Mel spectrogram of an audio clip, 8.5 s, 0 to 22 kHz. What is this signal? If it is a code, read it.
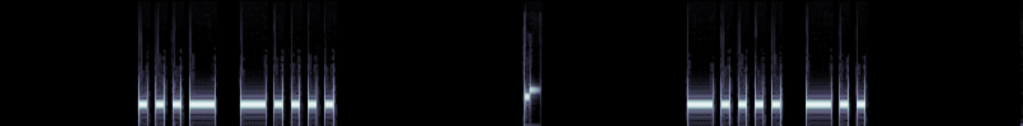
Morse code, heard as a keyed tone, about 17 wpm, 700 Hz. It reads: V6 6D
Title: Two Challenging Letter-Number Combinations 17wpm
